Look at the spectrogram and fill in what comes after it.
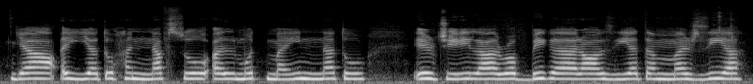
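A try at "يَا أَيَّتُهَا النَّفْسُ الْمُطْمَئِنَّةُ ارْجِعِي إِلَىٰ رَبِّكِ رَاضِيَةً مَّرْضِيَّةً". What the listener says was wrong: نو دیکھو الی ربک کے ہے، کاف کے نیچے زیر ہے، چونکہ جس کو پکارا جا رہا ہے وہ مؤنث ہے اس لیے رب کا نہیں آئے گا بلکہ رب کے، تمہارے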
